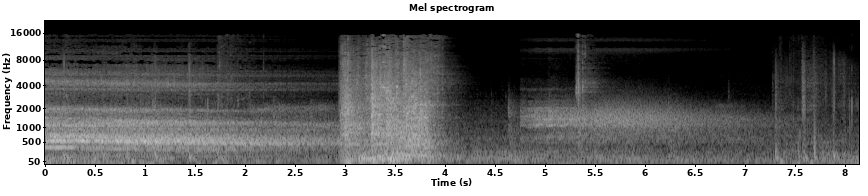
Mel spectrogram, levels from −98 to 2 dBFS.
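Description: No technical faults can be heard anywhere in this audio.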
